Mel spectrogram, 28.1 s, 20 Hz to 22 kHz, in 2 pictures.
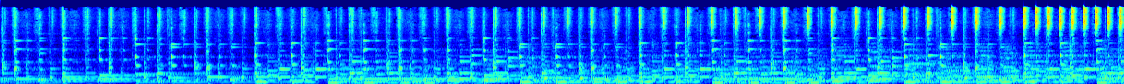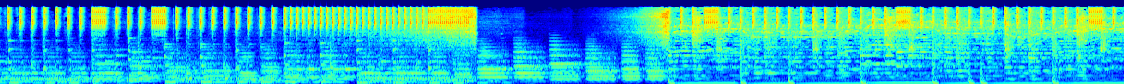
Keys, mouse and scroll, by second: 0.7 click, 0.7 KP_2, 0.8 middle click, 0.9 KP_Enter, 0.9 click, 1.0 middle click, 2.0 KP_Enter, 2.0 click, 2.0-4.0 shift+middle drag, 2.2 scroll up 1, 3.0 KP_0, 4.0 right click, 4.2 shift+s, 4.2 shift+click, 4.9 g, 5.1 click, 5.9 g, 6.7 click, 6.9 shift+d, 7.6 KP_Enter, 7.7 r, 7.9 KP_Enter, 8.6 click, 8.8 shift+middle click, 9.5 g, 9.8-10.4 scroll down 1, 10.4-12.4 middle drag, 10.4 scroll up 2, 11.1-11.8 scroll up 2, 11.8 KP_7, 12.4 click, 12.9 middle click, 12.9 g, 13.0 right click, 13.4 scroll down 1, 14.9 Tab, 15.3 ctrl+z, 15.4 right click, 15.5 g, 15.6 click, 16.1 alt+d, 16.1 right click, 16.3 middle click, 16.3-16.8 scroll, 16.8 click, 17.6 g, 17.7 click, 18.3 KP_3, 18.4 g, 18.9 middle click, 19.1 Tab, 19.2 middle click, 19.2 s, 19.4 alt+shift+click, 19.5-20.4 scroll up 1, 20.4 middle click, 20.5 scroll down 1, 20.7 middle click, 20.8 s, 21.6 click, 22.7-24.3 shift+middle drag, 23.7 scroll up 2, 23.8-24.3 scroll down 2, 24.3 click, 24.4 BackSpace, 24.6 Return, 25.9-28.1 middle drag, 25.9-26.3 scroll, 26.3-26.7 scroll up 2, 26.7 click, 27.1 Tab, 27.2 a, 27.8 Tab.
